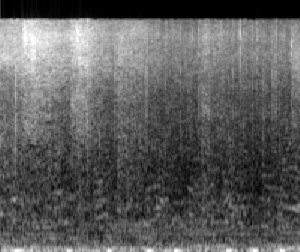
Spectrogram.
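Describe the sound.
Meat sizzles over a fire with a steady, bright crackling hiss, while muffled low thumps and indistinct background voices pulse irregularly underneath.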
